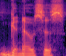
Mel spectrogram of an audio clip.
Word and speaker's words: gnosis: If you've ever heard that word, gnostic, it's, you actually pronounce the gamma, so it's gnosis.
